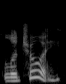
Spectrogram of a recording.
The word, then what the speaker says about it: LaTroy: And so basically, we had a little team of people around my desk, and we all learned how to say his last name, and it's LaTroy.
